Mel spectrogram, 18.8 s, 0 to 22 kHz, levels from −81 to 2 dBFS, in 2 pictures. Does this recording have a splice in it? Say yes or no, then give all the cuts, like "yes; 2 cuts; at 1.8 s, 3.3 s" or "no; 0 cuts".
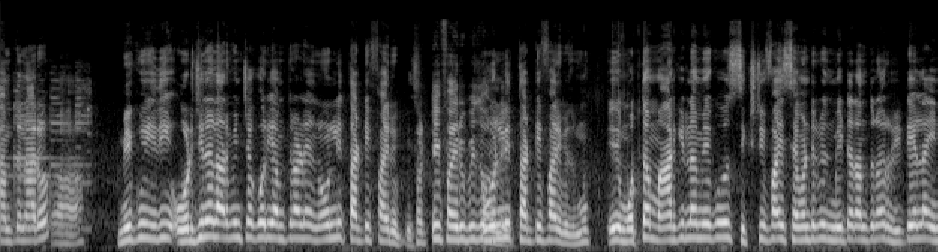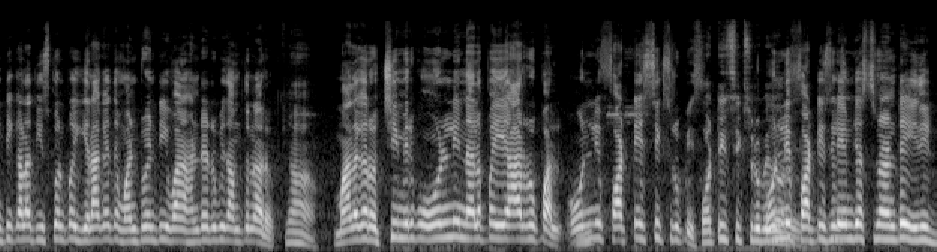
yes; 2 cuts; at 5.8 s, 17.7 s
